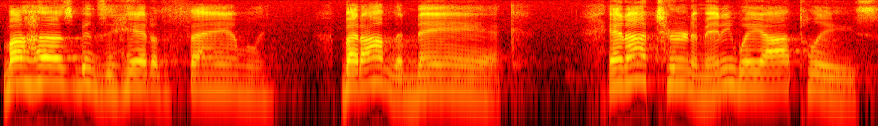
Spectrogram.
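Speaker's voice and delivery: Louisiana southern drawl, drawn out. Quoting the pastor's wife addressing the church one Sunday morning, in a southern drawl. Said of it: "in her southern drawl".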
